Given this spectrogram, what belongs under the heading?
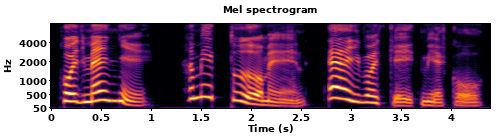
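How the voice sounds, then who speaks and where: A man voicing a drunk, violent, jealous husband who snarls and yells his threats, raised and loud against his own reading voice. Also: a little high, sing-song, clear, resonant tone, dry recording, dull audio. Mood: drunk raging. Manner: snarling, yelling, slurring threats.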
